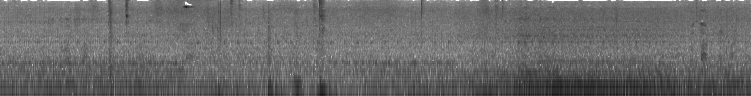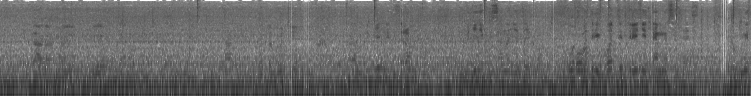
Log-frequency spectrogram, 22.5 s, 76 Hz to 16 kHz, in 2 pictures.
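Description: Mercedes-Benz O530 Citaro city bus heard from inside the cabin while driving, a steady engine and drivetrain hum. The low rumble grows louder about seven seconds in and stays up. A few sharp knocks come about four to five seconds in.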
